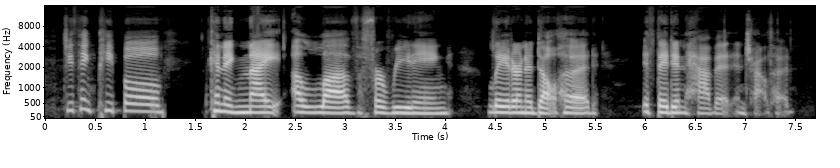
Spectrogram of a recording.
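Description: A woman's medium-pitched, unremarkable speaking voice at a moderate pace, with ordinary pitch variation and a dry, close, echo-free sound on a very clean recording with a silent background. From Connecticut, US. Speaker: podcast host. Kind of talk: casual chat.

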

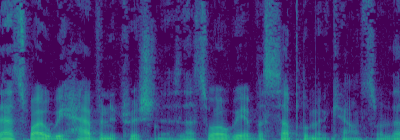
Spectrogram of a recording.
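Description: A man is talking. His voice sits very deep and low. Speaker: radio show host, urologist. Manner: radio voice.

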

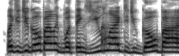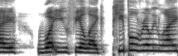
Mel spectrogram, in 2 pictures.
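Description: On a very clean recording with a silent background, a woman in an unremarkable speaking voice talks at a moderate pace with ordinary pitch variation. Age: 30s. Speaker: podcast host. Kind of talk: casual chat.

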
